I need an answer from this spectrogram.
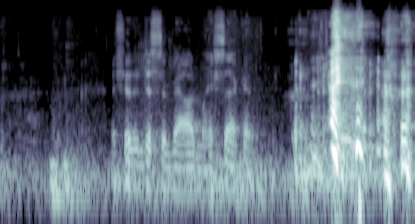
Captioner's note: laughter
